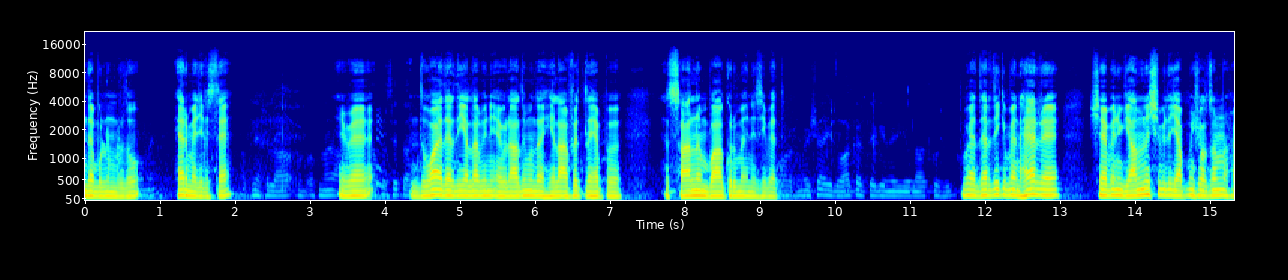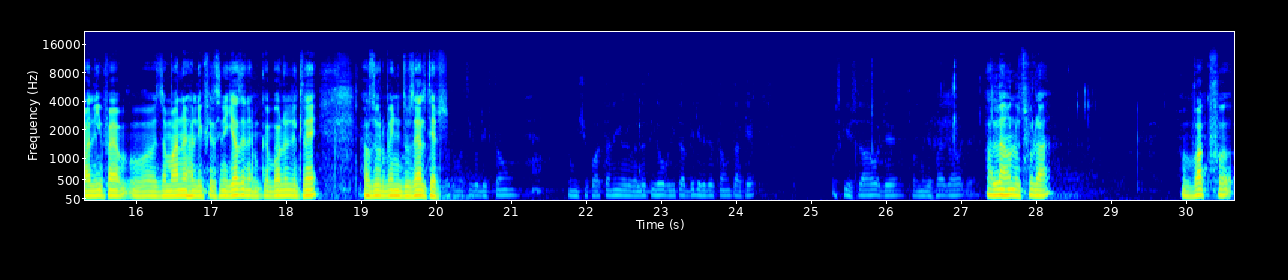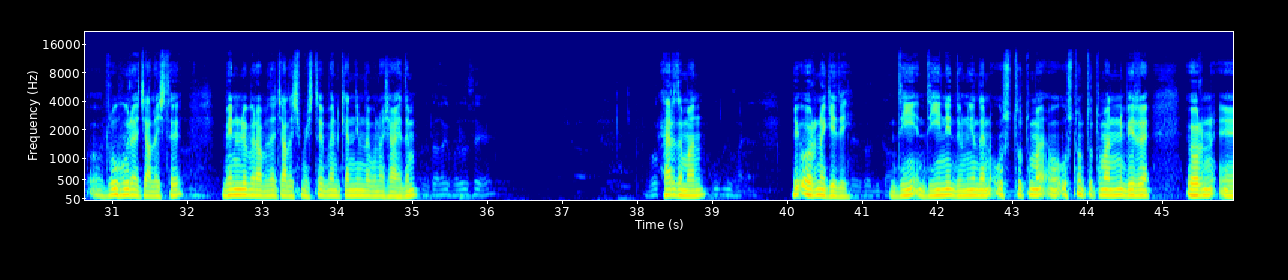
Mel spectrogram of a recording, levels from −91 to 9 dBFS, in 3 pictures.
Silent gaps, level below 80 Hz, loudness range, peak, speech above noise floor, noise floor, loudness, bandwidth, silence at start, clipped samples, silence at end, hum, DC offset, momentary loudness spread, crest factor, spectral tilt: none; -68 dBFS; 7 LU; -12 dBFS; 60 dB; -87 dBFS; -28 LUFS; 13 kHz; 0 s; under 0.1%; 0 s; none; under 0.1%; 11 LU; 18 dB; -7 dB/octave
